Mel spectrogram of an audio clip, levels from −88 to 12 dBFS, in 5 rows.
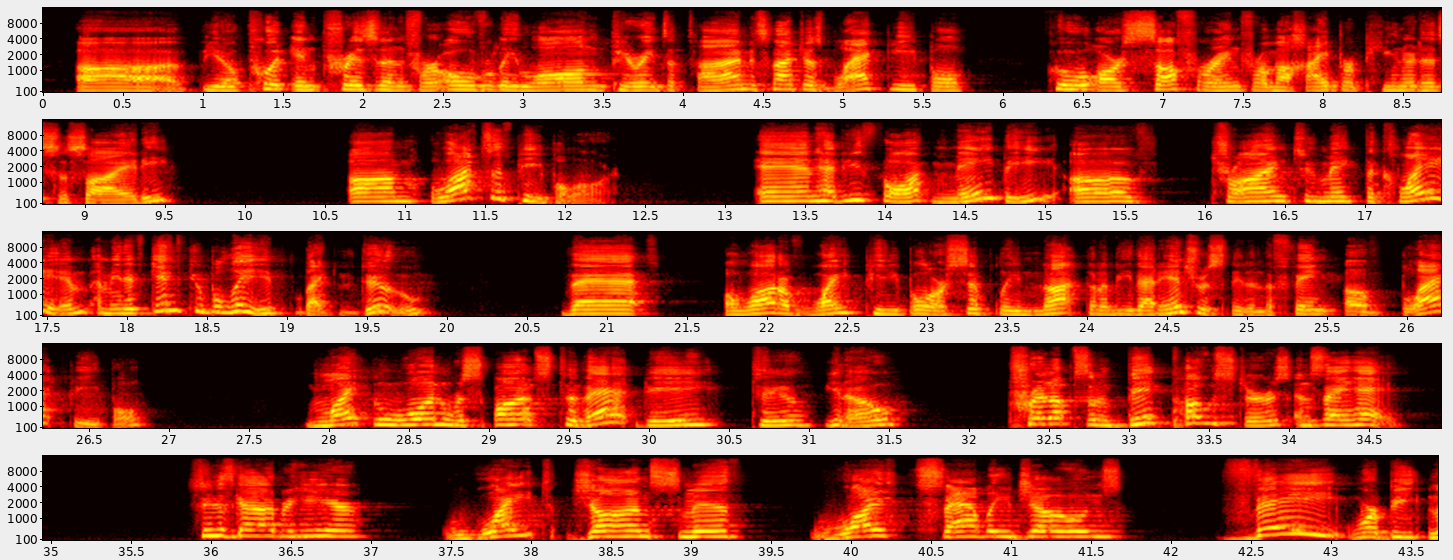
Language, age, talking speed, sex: English, 50-69, 135 wpm, male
